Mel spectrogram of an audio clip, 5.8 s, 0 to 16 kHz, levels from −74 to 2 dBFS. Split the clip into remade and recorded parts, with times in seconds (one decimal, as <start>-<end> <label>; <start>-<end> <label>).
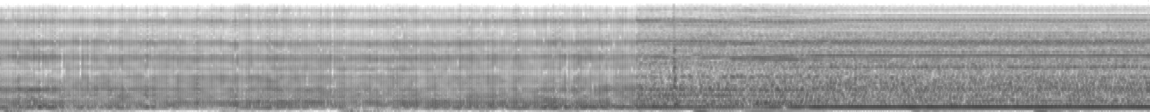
0.0-3.2 remade; 3.2-5.8 recorded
